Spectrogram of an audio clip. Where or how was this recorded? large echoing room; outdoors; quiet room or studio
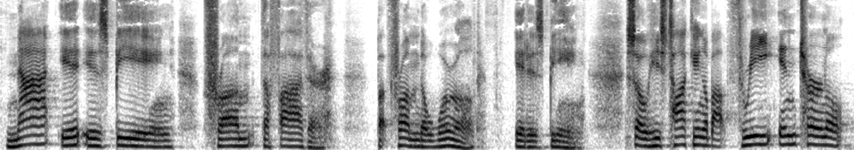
large echoing room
